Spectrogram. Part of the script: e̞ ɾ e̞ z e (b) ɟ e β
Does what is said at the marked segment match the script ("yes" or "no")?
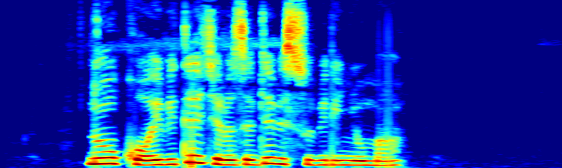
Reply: yes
